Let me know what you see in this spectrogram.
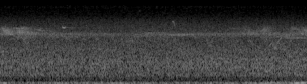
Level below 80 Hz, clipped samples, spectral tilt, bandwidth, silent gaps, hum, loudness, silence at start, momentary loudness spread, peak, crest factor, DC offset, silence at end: -42 dBFS; under 0.1%; -1.5 dB/octave; 17 kHz; none; none; -33 LUFS; 0 s; 3 LU; -18 dBFS; 16 dB; under 0.1%; 0 s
